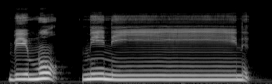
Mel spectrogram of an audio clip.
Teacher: یا مدہ ہے، یا مدہ سے پہلے زیر ہے، ایک الف کے برابر پڑھیں گے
